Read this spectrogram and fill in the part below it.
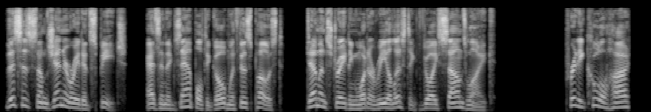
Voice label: sample neural speech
